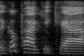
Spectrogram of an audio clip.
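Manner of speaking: put-on Boston accent. Speaker tries out accents, saying they only know a Boston one: Boston accent. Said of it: "I know a Boston".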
